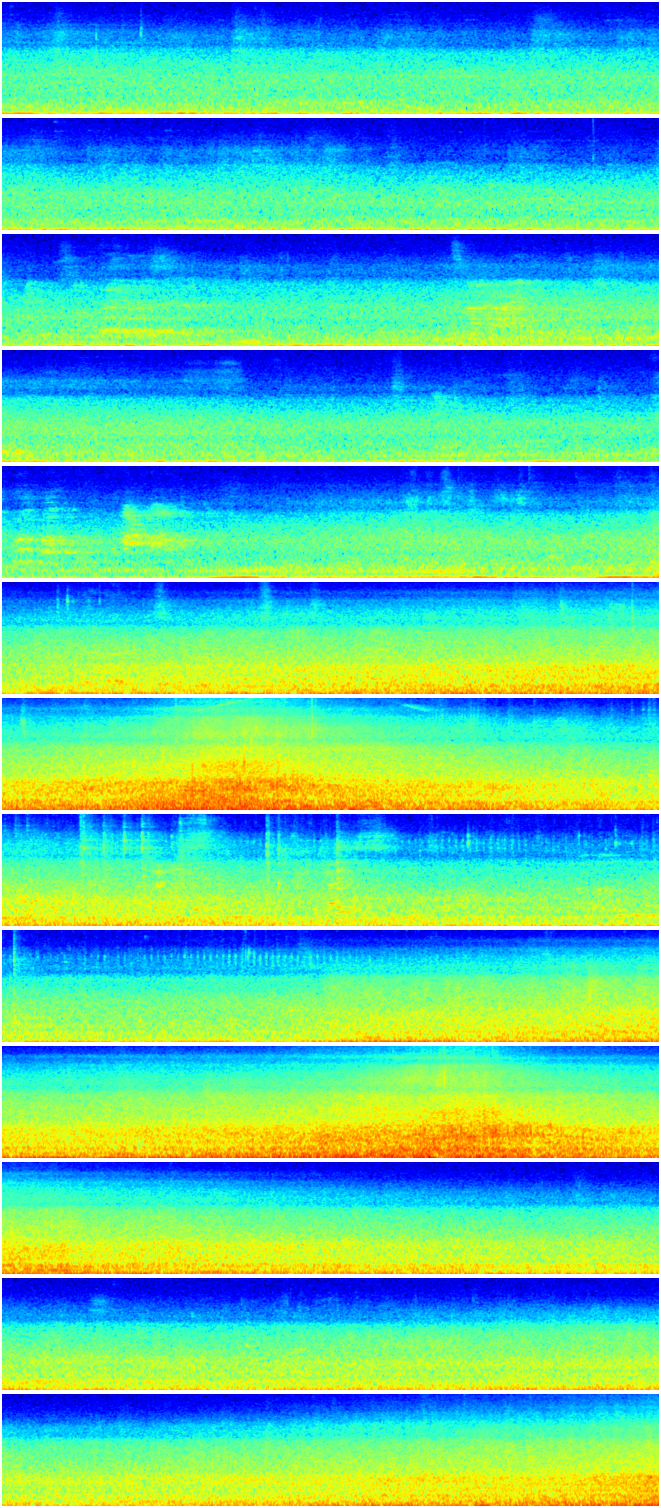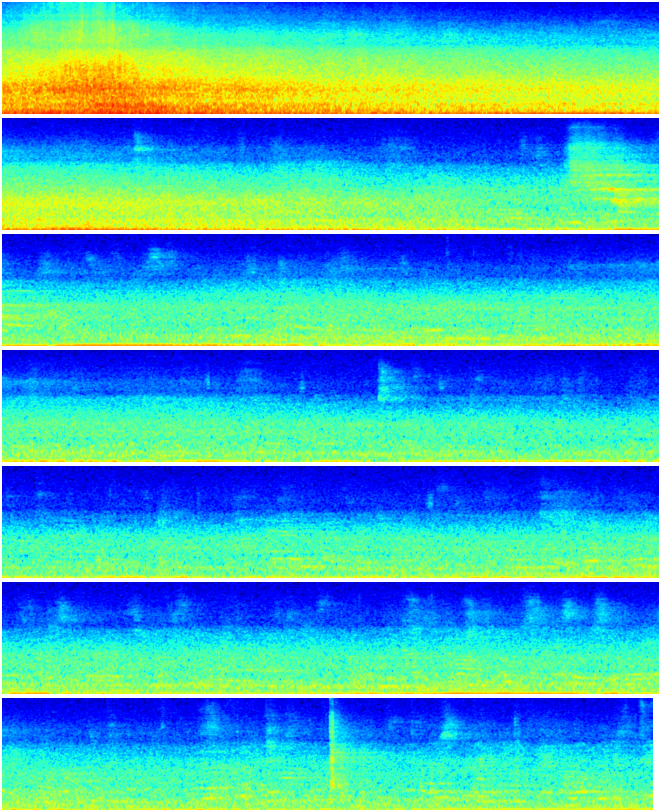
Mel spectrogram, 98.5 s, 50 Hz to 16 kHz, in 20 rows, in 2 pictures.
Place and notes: berlin: friedelstraße - the city, the country & me: night-time ambience
cyclists, passers by, taxis
the city, the country & me: may 11, 2013
Berlin, Germany, 11 May 2013, 03:03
